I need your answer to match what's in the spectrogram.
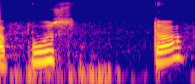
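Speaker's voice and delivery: पुस्तक drawn out very slowly, syllable by syllable; slow writing demo. Shown as a demonstration. Teacher writing on the board for students, very slow. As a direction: spell पुस्तक slowly as you write it. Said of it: "अनुस्वार दे के लिखना हो तो कैसे लिखाएगा".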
